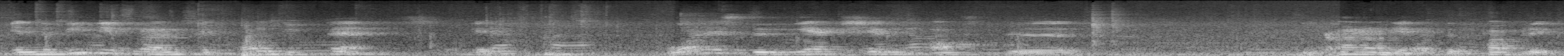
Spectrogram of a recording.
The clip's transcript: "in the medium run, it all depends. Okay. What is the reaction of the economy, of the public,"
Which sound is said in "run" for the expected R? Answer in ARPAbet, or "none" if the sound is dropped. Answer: L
